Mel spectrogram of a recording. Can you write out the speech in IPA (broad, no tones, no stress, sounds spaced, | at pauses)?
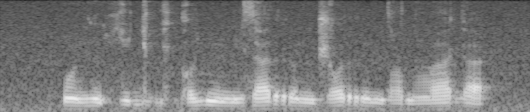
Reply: p ɔ̃ n z ũ ç e ɟ ɔ ɡ e ɡ ɔ ʎ ũ n i z a r o n d͡ʒ ɔ r ɯ n d a dˤ ẽ j a ɡ a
